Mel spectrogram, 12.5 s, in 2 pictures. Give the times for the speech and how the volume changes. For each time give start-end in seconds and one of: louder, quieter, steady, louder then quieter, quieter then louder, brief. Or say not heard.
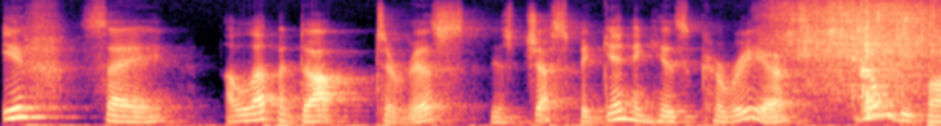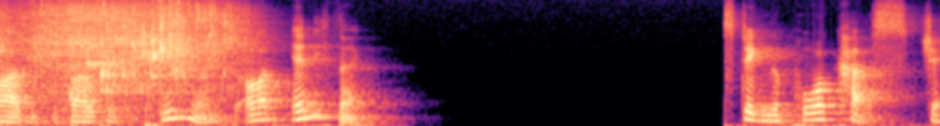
0.0-8.8 steady
11.1-12.4 brief.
